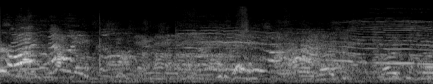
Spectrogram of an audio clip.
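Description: Several children's voices talking and chattering over one another, the words indistinct.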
